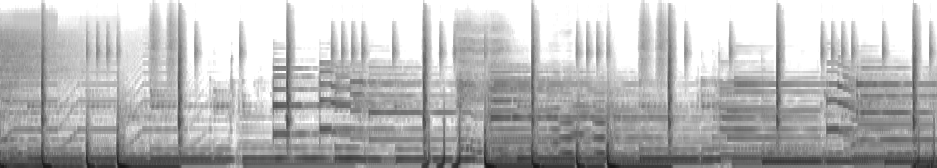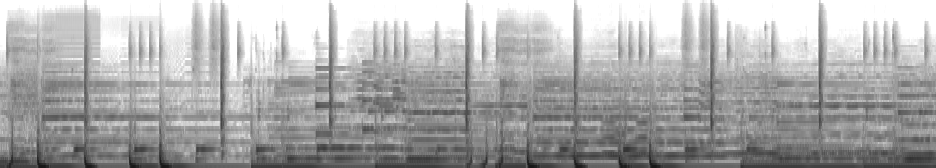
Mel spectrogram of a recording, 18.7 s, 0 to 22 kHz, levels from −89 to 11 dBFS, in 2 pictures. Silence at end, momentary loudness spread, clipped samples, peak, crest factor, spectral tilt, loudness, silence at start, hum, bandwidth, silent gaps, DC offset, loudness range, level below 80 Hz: 0 s; 11 LU; 0.6%; 0 dBFS; 12 dB; -6.5 dB/octave; -15 LUFS; 0 s; none; 14 kHz; none; under 0.1%; 4 LU; -14 dBFS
